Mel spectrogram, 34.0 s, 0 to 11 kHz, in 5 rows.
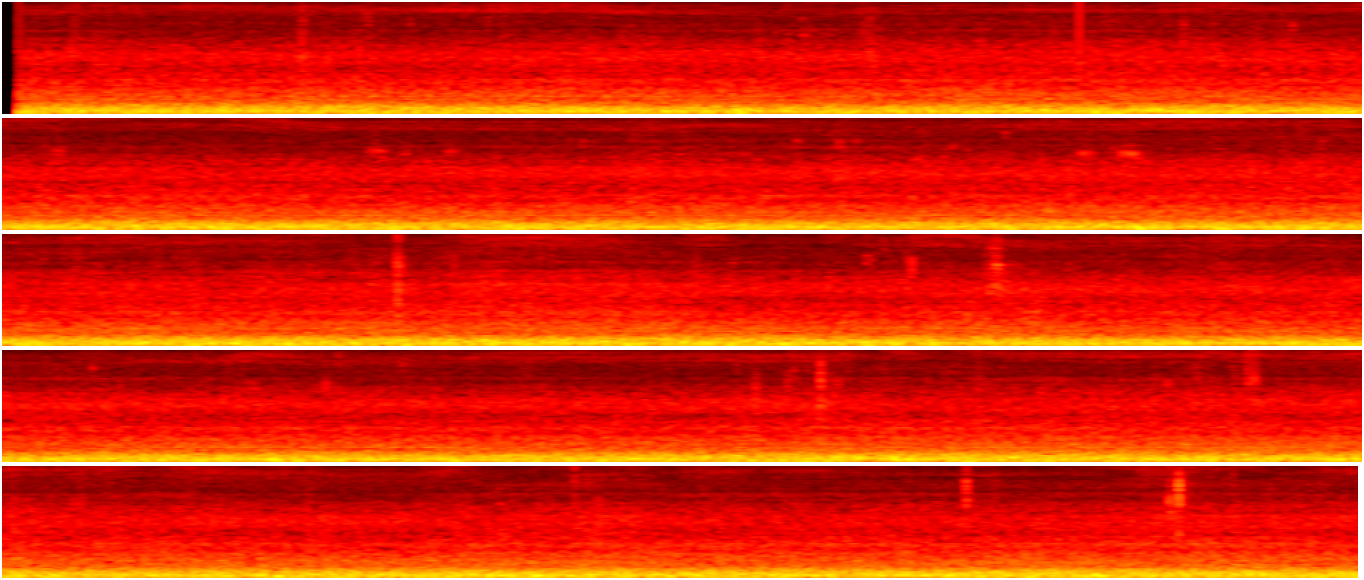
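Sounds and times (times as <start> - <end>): faint steady hum: 0.1 - 33.9
jet engines rumbling: 0.1 - 33.9.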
